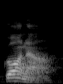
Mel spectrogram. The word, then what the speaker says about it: going to: Going to is reduced to gonna.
